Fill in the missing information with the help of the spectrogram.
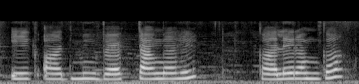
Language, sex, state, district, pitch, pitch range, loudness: Hindi, female, Madhya Pradesh, Bhopal, 260 Hz, 245-265 Hz, -16 LUFS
